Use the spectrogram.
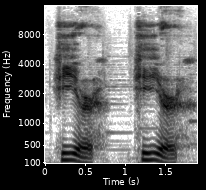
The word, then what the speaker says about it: hear: no puedes escuchar algo la H se pronuncia como una J suave de español y después va el sonido de la i larga o doble la a casi no se pronuncia here here y veremos el verbo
